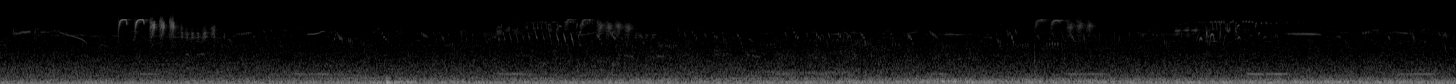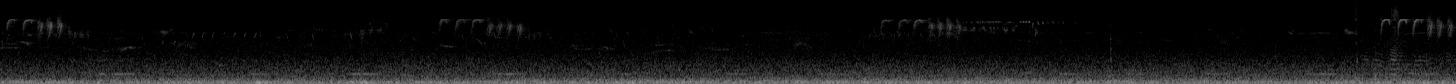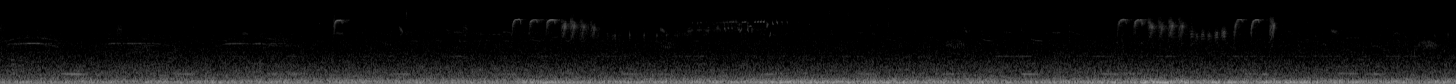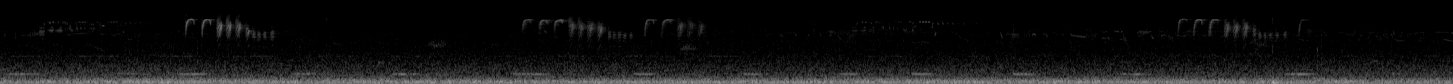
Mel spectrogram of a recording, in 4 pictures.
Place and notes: Morasko, Poligonowa Road - at the pond
Polska, European Union, 25 April 2013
